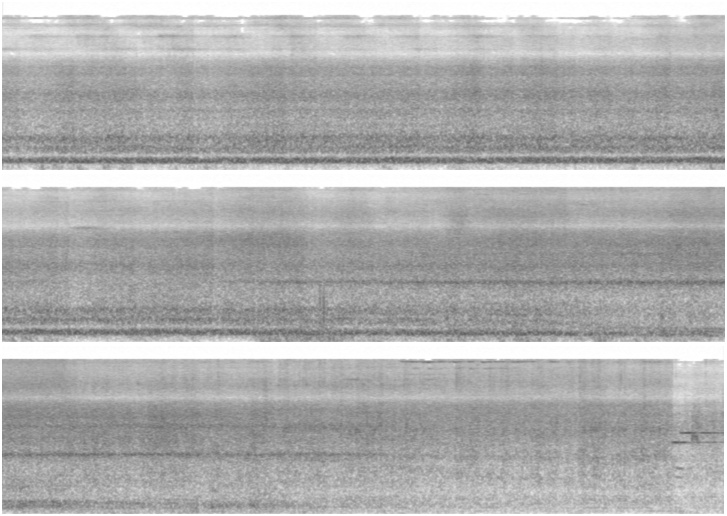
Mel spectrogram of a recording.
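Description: Fukuoka City Subway Nanakuma Line linear-motor metro train running into the station platform. Its loud running noise fades steadily as it slows to a stop, with a steady high whine during the slowing and a short two-note beep near the end.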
